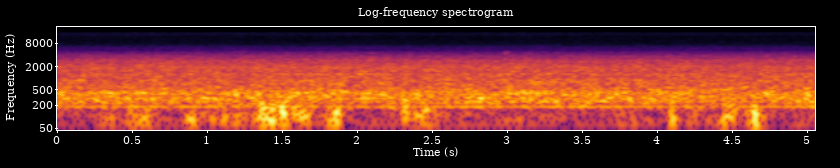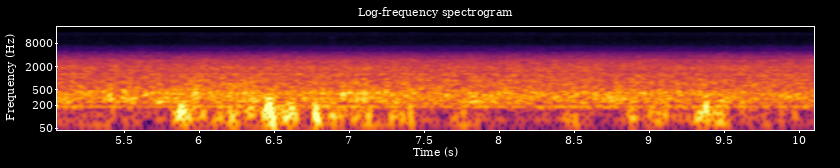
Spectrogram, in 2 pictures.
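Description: Steady rushing background noise with a faint low hum, broken by a few soft low thumps as hands handle and smooth cloth on a carpet. The loudest thump comes about six and a half seconds in.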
